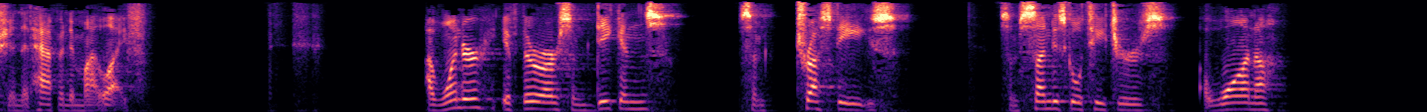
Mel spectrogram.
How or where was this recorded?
large echoing room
